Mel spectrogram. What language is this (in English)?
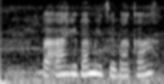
Southern Sotho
